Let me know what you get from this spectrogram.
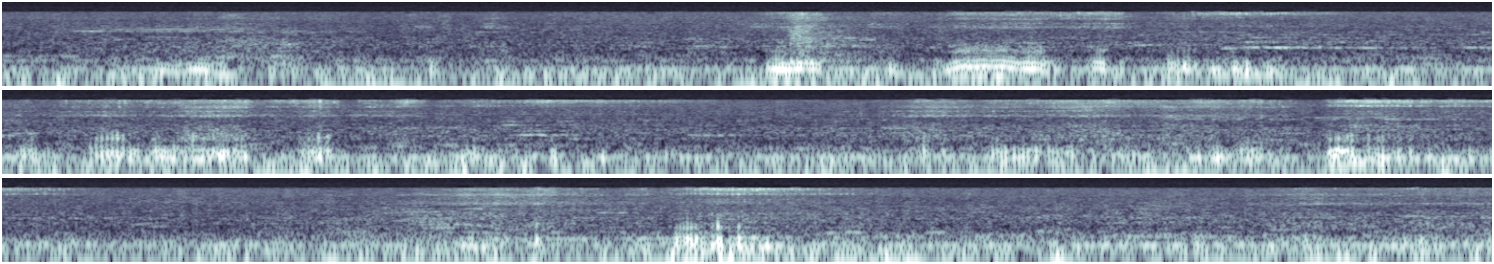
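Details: Sleeping Schnauzer snoring: a low, steady rumbling drone with soft breathy pulses rising and falling throughout.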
